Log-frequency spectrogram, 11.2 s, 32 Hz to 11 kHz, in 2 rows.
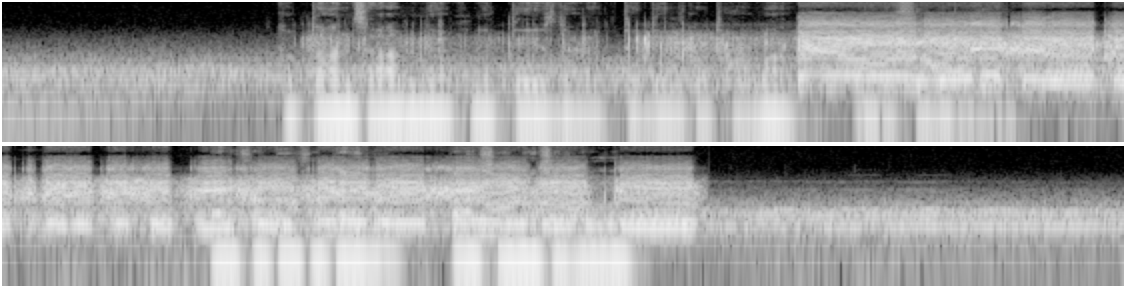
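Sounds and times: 
speech: 0:01.4 - 0:09.0
crackling military wireless radio transmission: 0:01.4 - 0:09.2.

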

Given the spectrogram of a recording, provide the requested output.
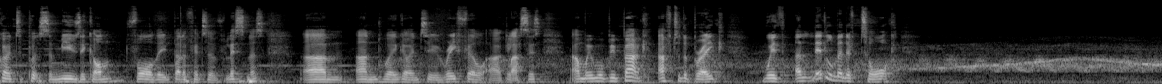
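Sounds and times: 
speech: 0:00.0 - 0:09.2
police car sirens passing: 0:05.3 - 0:11.6.

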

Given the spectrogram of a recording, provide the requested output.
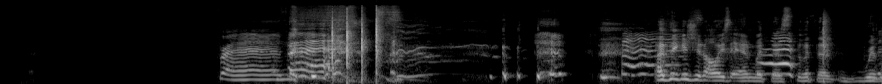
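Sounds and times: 
speech: 0:02.2 - 0:03.4, 0:06.6 - 0:08.8
laughter: 0:02.9 - 0:07.0
sharp harsh staccato hand claps: 0:03.2 - 0:04.2, 0:08.2 - 0:08.4.

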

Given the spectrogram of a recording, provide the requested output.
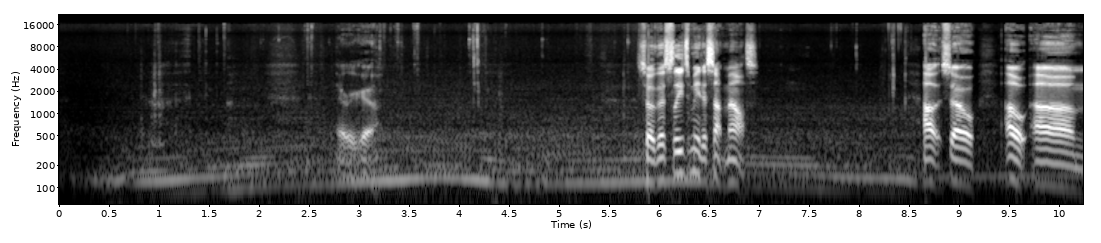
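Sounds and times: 
traffic noise: 0:00.0 - 0:10.2
car accelerating: 0:00.2 - 0:10.2
speech: 0:02.8 - 0:03.4, 0:05.8 - 0:07.0, 0:08.6 - 0:10.2.

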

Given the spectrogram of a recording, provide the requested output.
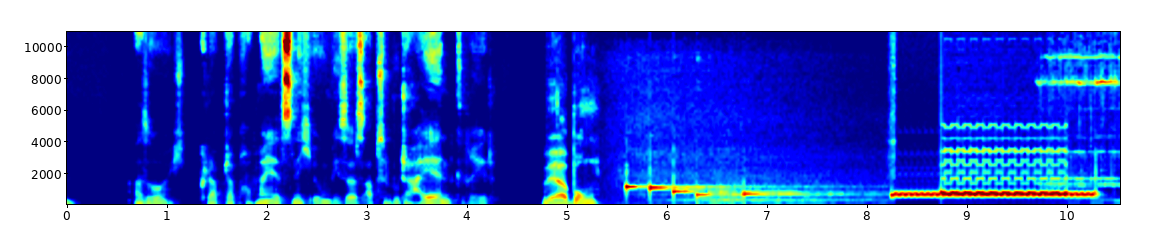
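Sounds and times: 
speech: 0:00.7 - 0:07.0
descending chime notes: 0:05.6 - 0:09.0
electronic telephone ring: 0:08.2 - 0:10.5.

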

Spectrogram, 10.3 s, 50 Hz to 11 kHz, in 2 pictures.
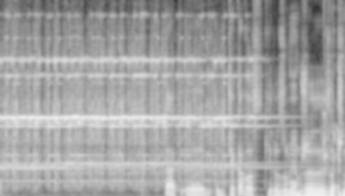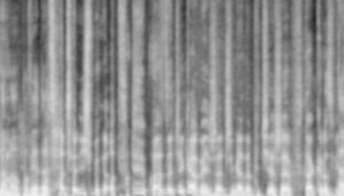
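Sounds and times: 
phone ringing with a bright trilling electronic tone: 0:00.0 - 0:06.4
speech: 0:02.5 - 0:10.3
laughter: 0:04.5 - 0:08.9.

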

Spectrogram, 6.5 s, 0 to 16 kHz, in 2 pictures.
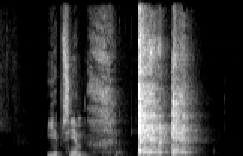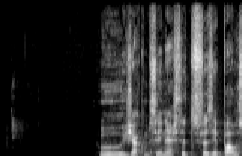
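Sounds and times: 
speech: 0:00.6 - 0:02.2, 0:04.6 - 0:06.4
person coughing: 0:01.8 - 0:02.8
throat clearing rasp: 0:01.8 - 0:02.8.

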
